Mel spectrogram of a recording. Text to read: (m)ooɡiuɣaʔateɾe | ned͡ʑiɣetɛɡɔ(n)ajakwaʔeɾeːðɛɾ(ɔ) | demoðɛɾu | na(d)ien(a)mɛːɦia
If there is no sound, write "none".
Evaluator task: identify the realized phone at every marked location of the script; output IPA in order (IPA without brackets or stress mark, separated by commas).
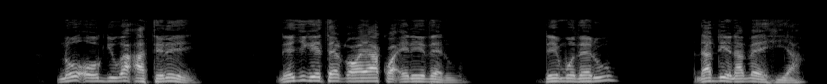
n, none, u, d, a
